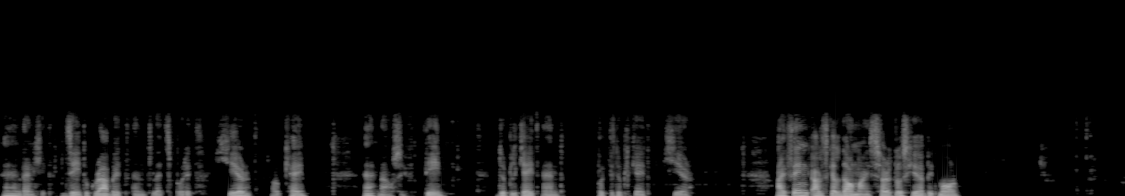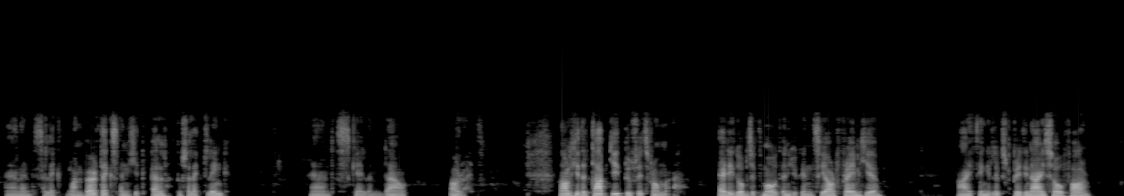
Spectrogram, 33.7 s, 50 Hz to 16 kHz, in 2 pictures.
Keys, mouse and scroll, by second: 0.9 g, 3.8-5.6 drag, 6.4 shift+d, 9.1-13.2 drag, 13.2 s, 16.3-17.9 drag, 17.0-18.1 right drag, 18.1 click, 18.2 right click, 19.1 l, 20.9 s, 23.8-25.5 drag, 25.6 Tab, 29.8 click, 29.9 middle click, 30.6 click.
